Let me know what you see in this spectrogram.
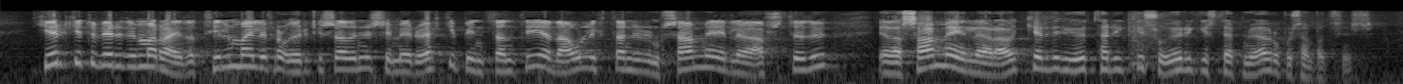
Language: Icelandic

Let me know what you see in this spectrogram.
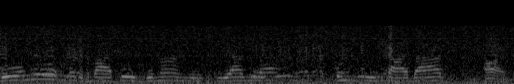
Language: Urdu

